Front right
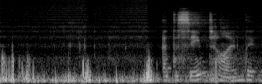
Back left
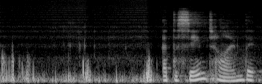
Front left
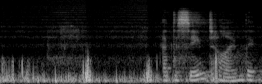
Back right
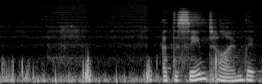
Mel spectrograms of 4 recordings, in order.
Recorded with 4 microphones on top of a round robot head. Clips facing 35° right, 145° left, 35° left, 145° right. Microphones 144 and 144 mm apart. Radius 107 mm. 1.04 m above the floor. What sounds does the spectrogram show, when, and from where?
1.6 s a woman speaking: 165° right, 0.7 m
